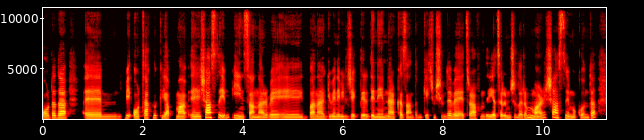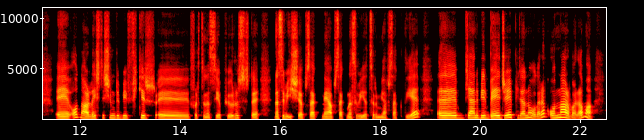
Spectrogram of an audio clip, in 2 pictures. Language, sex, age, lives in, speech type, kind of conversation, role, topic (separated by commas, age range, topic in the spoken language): Turkish, female, 40-44, Portugal, conversation, advice, user, Tasarruf yaparken kendimi neden sürekli mahrum hissediyorum?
